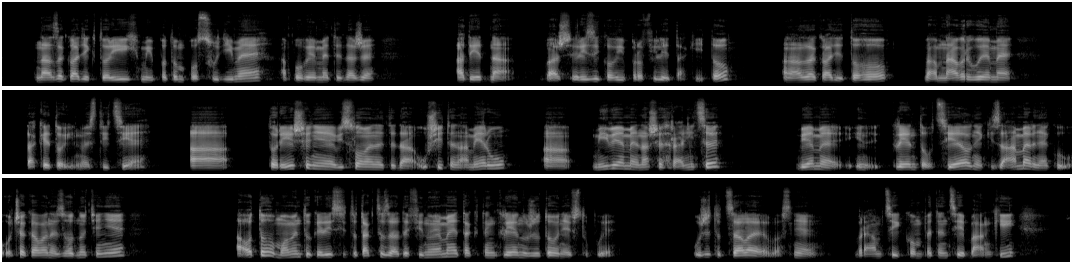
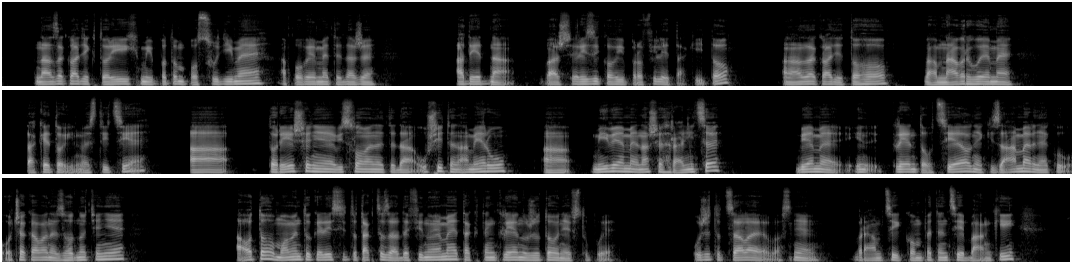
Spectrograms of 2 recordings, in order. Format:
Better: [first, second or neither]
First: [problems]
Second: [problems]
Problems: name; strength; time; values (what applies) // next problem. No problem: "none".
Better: second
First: thin; very; fading below 350 Hz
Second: none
